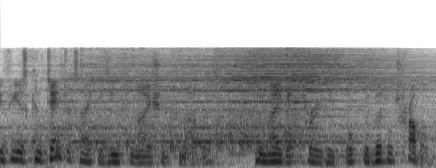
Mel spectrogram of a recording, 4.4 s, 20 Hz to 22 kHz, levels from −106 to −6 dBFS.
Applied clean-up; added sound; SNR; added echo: none; Crash cymbal; 3 dB; reverberation time 2.5 s.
